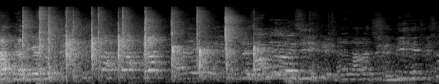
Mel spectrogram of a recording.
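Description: A few people clapping their hands, about four claps a second for the first two seconds or so, then fading out under laughing voices.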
